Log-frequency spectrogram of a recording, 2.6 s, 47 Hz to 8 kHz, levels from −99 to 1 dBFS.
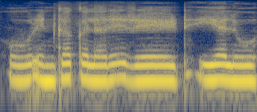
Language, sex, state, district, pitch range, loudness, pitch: Hindi, female, Madhya Pradesh, Bhopal, 200-215 Hz, -11 LUFS, 205 Hz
